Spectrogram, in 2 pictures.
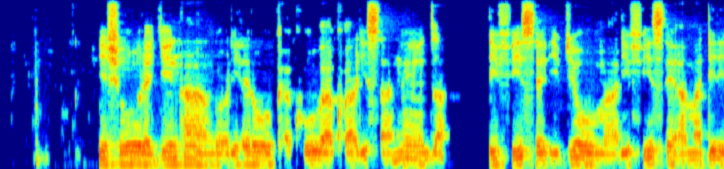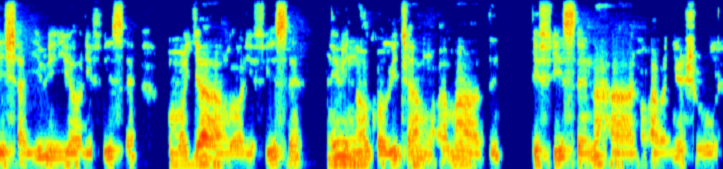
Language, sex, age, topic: Rundi, female, 25-35, education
